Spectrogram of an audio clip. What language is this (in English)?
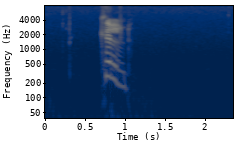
Danish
